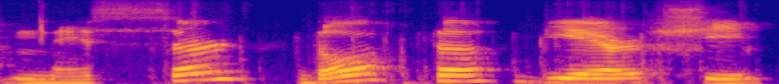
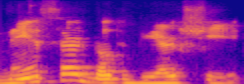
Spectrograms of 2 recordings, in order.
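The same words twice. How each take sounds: First: Very slow, drawn-out word by word; careful teaching pace with long syllables; slow model sentence. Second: Said in the usual way. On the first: Shown as a demonstration. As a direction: spell it out slowly for learners. Teacher models the example sentence slowly.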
